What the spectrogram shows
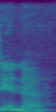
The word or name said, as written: dinner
